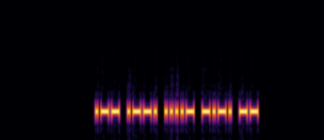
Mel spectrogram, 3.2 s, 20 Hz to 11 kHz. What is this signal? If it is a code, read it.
Morse code, heard as a keyed tone, about 44 wpm, 700 Hz. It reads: WP4CM
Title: USA Call Signs - 5 Characters - 4x Character Spacing - 45wpm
